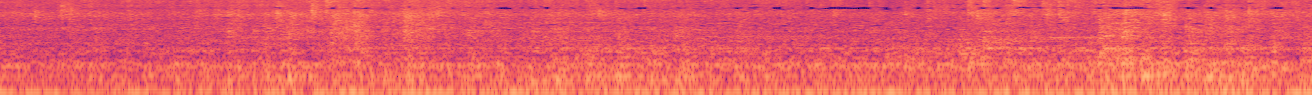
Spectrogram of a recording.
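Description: Brahmaputra Mail express train running, a steady low rumble heard from on board.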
